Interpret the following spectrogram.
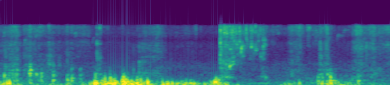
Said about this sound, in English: adding the coir pellets and letting them swell up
